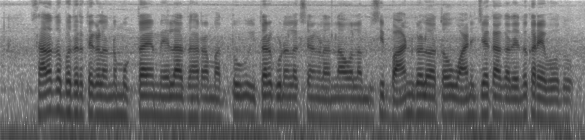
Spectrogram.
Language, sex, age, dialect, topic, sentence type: Kannada, male, 18-24, Mysore Kannada, banking, statement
